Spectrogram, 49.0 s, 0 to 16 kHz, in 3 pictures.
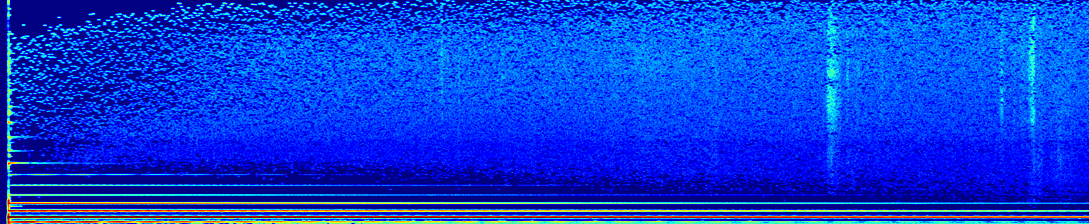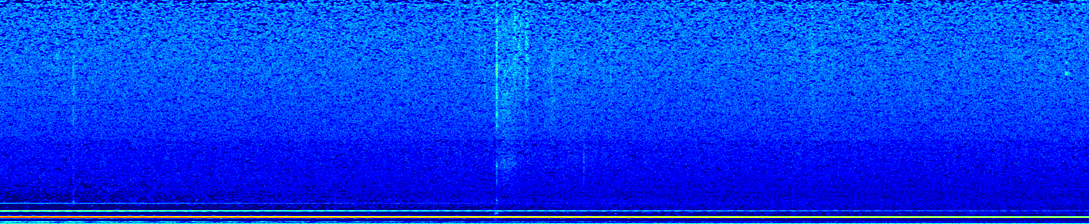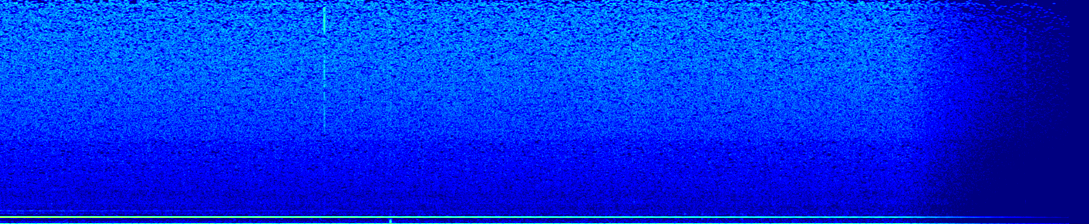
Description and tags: singing bowl - single strike 6
singing bowl
single strike with an soft mallet
Main Frequency's:
182Hz (F#3)
519Hz (C5)
967Hz (B5)
mic-90, record, singing-bowl, soft-mallet, Zoom-H4n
